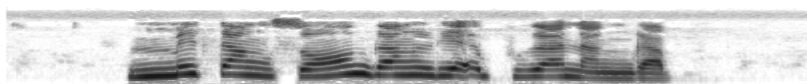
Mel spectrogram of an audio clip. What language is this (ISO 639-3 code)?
nnh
